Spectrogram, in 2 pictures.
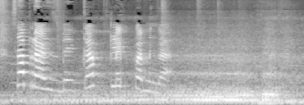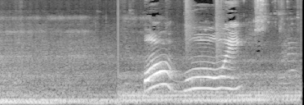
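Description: A young girl speaks close by in a high, lively voice.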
